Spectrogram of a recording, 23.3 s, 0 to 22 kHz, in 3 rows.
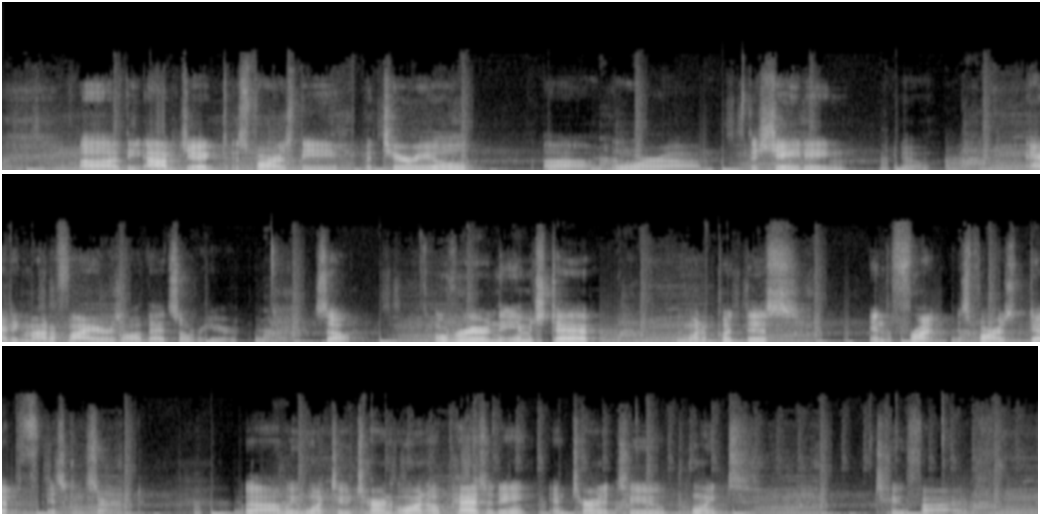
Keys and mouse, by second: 14.3 click, 17.9 click, 19.1-23.3 drag.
